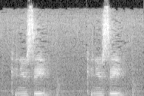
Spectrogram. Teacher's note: can likes to reduce when it's unstressed to kn, K sound, schwa, N, kn.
